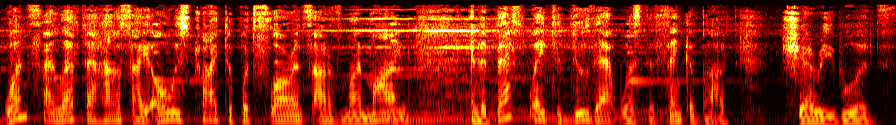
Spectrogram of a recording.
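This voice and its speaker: An actor playing a meek, hesitant, put-upon middle-aged husband in a 1970s radio drama. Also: male voice, mid-range voice, lively intonation, a little slow, creaky, over music. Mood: wistful, confiding. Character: meek, hen-pecked middle-aged husband, wistful dreamer. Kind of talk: 1970s radio drama acting with confiding narration. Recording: dull vintage radio recording.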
